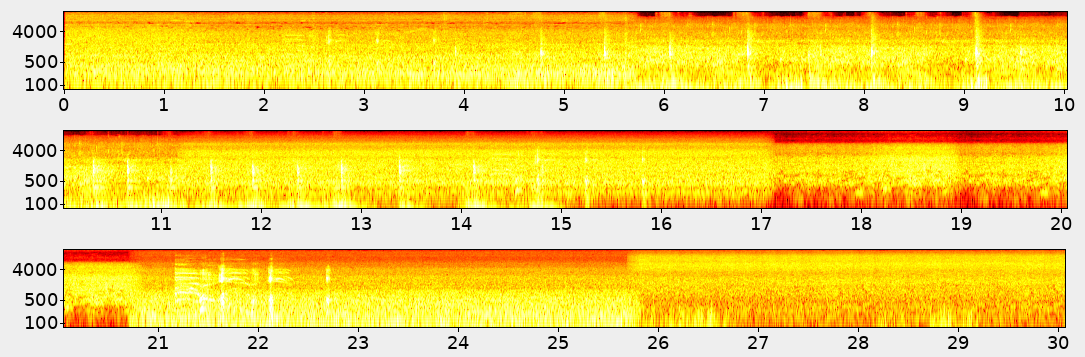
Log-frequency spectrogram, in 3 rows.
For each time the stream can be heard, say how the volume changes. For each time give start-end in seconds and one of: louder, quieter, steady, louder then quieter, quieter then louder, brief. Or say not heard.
0.0-30.0 steady.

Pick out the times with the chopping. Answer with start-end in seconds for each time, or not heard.
3.8-14.9.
